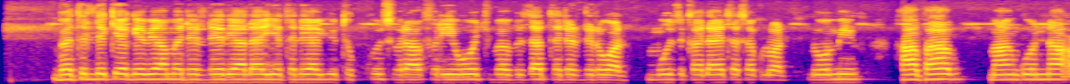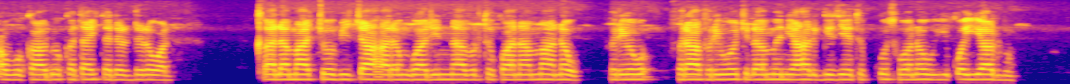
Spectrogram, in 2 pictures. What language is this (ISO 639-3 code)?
amh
